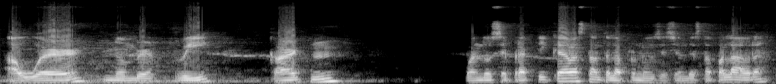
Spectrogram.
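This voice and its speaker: A man's voice: low-pitched, poor audio. A male teacher giving a bilingual spelling lesson, repeating each word twice and often adding "¿verdad?". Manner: mixes Spanish and English, often adds "¿verdad?".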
